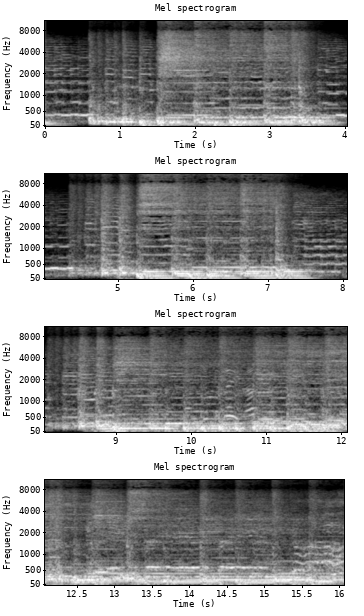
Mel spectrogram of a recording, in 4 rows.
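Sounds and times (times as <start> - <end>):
bass guitar: 0.0 - 16.0
drum kit: 0.0 - 16.0
electric guitars: 0.0 - 16.0.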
